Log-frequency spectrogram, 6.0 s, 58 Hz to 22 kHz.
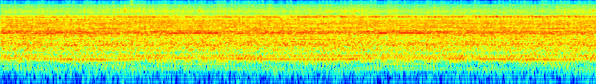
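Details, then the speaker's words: John Deere 345 lawn tractor, liquid-cooled Kawasaki, after carburetor work: holds high, even rpm at mowing speed with no rise-and-fall hunting; surging gone, though it still won't idle properly. "But we've got it going at the uh high RPM and mowing speed. It doesn't sound like it's surging anymore, which is good."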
